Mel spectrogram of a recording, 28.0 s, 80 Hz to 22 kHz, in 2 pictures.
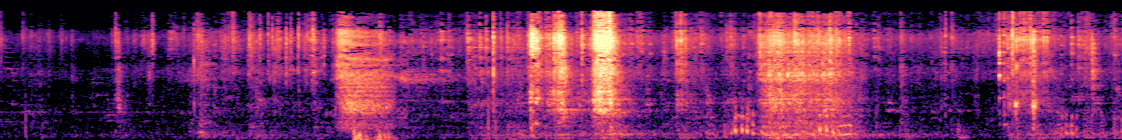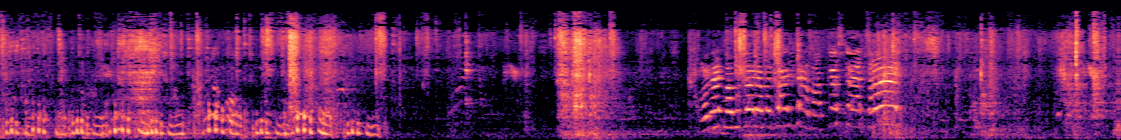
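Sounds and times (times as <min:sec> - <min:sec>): metal cage bars clattering: 0:05.5 - 0:11.6, 0:12.5 - 0:18.1
pigeon cooing: 0:09.0 - 0:10.9, 0:13.0 - 0:18.9.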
